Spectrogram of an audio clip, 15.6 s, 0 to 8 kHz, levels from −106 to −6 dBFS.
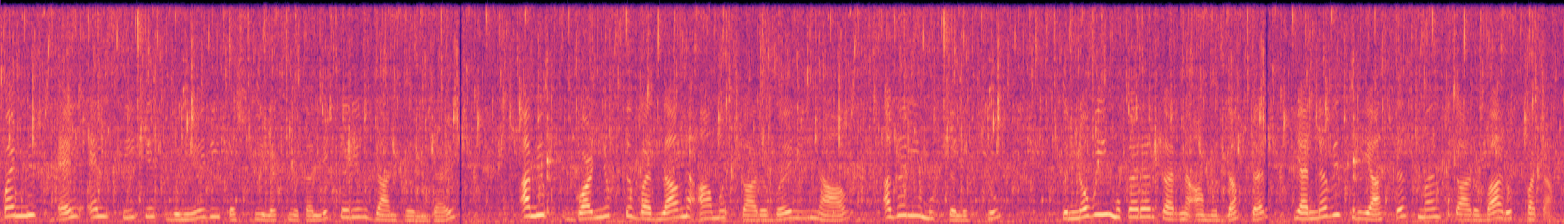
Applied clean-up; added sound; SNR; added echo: none; Water tap, faucet; 6 dB; none.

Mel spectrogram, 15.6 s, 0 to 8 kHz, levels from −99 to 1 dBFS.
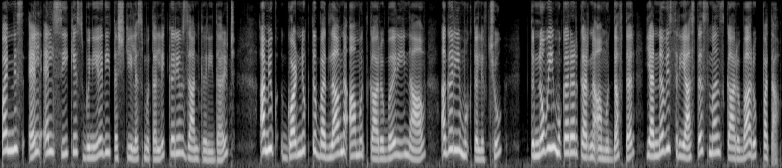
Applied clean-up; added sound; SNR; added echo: none; none; none; none.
